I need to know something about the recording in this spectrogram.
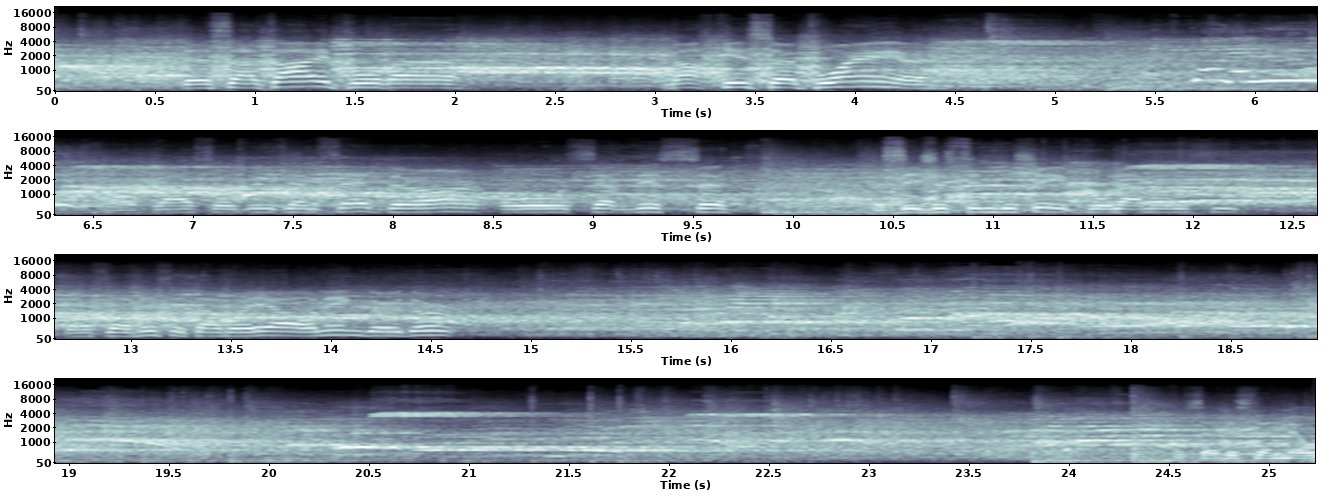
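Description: A volleyball is struck with sharp slaps.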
